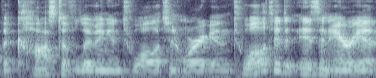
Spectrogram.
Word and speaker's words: Tualatin: of you know something that people tend to mispronounce so for the record it's Tualatin um but even for people here locally in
